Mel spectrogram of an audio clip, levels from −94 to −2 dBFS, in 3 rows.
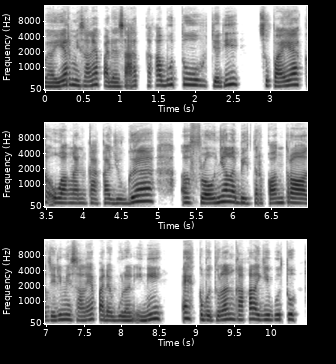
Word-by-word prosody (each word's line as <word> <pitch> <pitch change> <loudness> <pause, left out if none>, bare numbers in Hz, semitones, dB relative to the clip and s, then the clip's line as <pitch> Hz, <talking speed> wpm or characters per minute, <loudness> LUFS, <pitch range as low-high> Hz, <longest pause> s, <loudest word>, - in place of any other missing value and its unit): bayar 175 +8 +2
misalnya 215 +1 0
pada 180 -4 -2
saat 210 +4 +1
Kakak 215 +3 -2
butuh. 240 -2 -2
Jadi, 230 +8 -1 0.3
supaya 210 +3 +2
keuangan 195 -4 0
Kakak 190 0 -4
juga, 220 +10 +3 0.4
eee, 210 - +1
flow-nya 205 +5 +3
lebih 200 -3 -2
terkontrol. 195 0 +3
Jadi 180 +3 -2
misalnya 200 0 -2
pada 195 -5 -1
bulan 170 0 -1
ini, 210 +6 0 0.3
eh 260 -1 +2
kebetulan 200 +2 -1
Kakak 205 +3 +1
lagi 205 0 -1
butuh, 210 +1 -2
200 Hz, 145 wpm, -21 LUFS, 190-225 Hz, 0.4 s, juga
